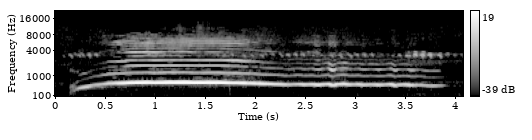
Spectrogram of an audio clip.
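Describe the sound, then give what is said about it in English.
A single long, drawn-out hooting cry from a human voice imitating an owl as a signal, rising quickly, holding steady, then wavering before it fades out. Fairly loud, with no talking. “Hear that? What? That owl.”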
